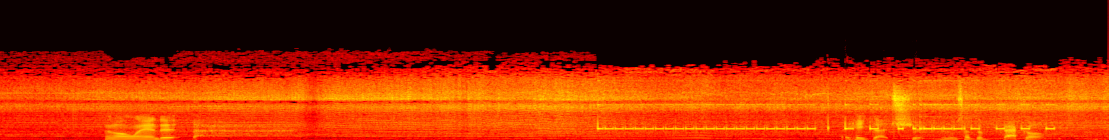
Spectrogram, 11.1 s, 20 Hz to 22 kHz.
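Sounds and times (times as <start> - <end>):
drone propellers humming: 0.0 - 11.0
rapid high beeping: 6.0 - 10.6.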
